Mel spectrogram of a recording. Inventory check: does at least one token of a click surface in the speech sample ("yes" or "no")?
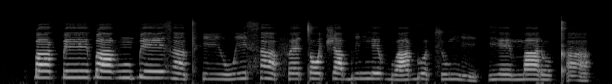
no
